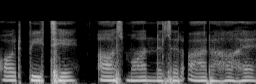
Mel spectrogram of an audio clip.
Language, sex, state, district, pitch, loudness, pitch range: Hindi, female, Himachal Pradesh, Shimla, 180 Hz, -20 LUFS, 175-185 Hz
